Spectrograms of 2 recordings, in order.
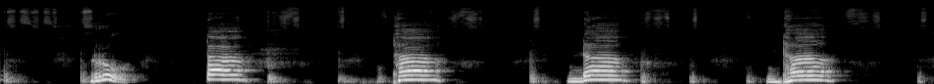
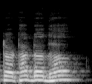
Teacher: जीभ आपली ब्लेंड होऊन मागे जाते मागे फिरते वळते मागे तर ऋ म्हटलं तर मागे फिरते टाळूच्या वर फिरते अशा वेळेस त्याला मूर्धन्य म्हणतो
